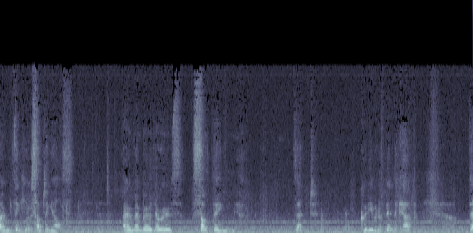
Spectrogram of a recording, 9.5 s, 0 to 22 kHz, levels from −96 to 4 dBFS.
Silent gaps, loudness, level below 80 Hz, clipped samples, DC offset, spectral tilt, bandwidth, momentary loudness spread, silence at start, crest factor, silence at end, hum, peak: none; -28 LUFS; -40 dBFS; under 0.1%; under 0.1%; -5 dB/octave; 16 kHz; 14 LU; 0 s; 20 dB; 0 s; none; -6 dBFS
